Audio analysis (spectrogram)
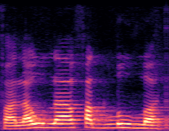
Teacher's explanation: fadlullahi itu jangan dipantulkan do sukunnya karena bukan huruf qalqalah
